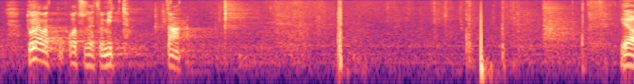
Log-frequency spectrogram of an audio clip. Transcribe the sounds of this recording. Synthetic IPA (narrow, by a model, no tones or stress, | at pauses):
t̪uleʋɑt̪ot̪suset̪ʋɑmit̪ːæ̥t̪ænɑn | jɑ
